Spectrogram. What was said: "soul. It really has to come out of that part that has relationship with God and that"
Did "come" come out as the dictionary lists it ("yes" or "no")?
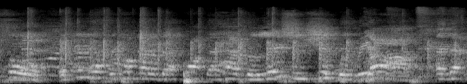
yes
